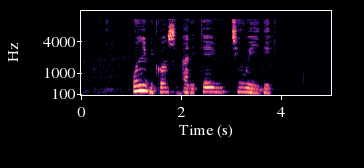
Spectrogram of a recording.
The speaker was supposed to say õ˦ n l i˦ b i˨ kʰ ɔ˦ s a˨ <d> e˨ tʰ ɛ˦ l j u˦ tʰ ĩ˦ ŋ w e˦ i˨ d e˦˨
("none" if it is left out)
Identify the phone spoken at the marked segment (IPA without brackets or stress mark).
d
